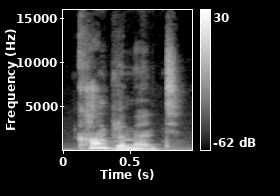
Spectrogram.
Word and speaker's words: complement: This word is pronounced complement. Complement. But I believe in Jamaica we say compliment. So we emphasize the last syllable, but they're actually pronounced the same.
